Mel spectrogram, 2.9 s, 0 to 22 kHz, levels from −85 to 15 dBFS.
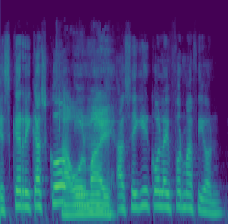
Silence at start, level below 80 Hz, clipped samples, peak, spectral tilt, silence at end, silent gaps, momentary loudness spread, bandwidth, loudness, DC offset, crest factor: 0 s; -64 dBFS; under 0.1%; -4 dBFS; -5 dB/octave; 0.1 s; none; 8 LU; 15.5 kHz; -21 LUFS; under 0.1%; 16 dB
